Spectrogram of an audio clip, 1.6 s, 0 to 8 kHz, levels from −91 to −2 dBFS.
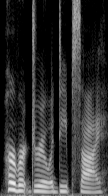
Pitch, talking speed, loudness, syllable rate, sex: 205 Hz, 185 wpm, -19 LUFS, 4.3 syllables/s, female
